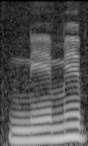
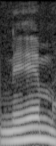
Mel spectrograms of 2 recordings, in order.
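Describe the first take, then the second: First: A vowel sound is added after the final m. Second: The word ends on the m with no vowel. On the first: The speaker calls it wrong. "तो ये नहीं करना है आपको" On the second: The speaker calls it right. "Word के last में कहीं भी ई आ जाए साइलेंट होता है"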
